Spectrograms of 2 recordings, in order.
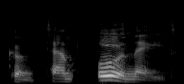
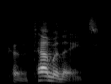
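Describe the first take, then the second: First: Slow, loud 'contaminate' with the third-syllable 'uh' drawn out; schwa highlighted. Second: Said in the usual way. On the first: Shown as a demonstration. Teacher spotlighting a vowel for learners, schwa highlighted. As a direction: stretch and lean on the schwa in 'contaminate'. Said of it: "third syllable has the schwa sound". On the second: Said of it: "The second is stressed".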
